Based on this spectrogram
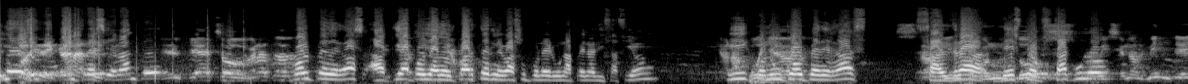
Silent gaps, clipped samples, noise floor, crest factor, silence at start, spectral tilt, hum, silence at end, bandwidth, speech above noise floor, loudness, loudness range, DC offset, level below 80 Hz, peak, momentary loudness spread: none; under 0.1%; -52 dBFS; 10 dB; 0 s; -4.5 dB/octave; none; 0 s; 15.5 kHz; 39 dB; -14 LUFS; 3 LU; under 0.1%; -50 dBFS; -4 dBFS; 13 LU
